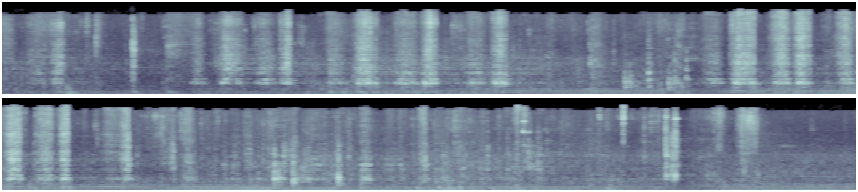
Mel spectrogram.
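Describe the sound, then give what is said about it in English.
Wood being sawn by hand, a long series of rough, rasping strokes in an uneven rhythm, fairly loud over a steady low rumble, with no one speaking. “all you hear is silence broken by occasional sounds of wood being sawn, yes. Nails being hammered.”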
